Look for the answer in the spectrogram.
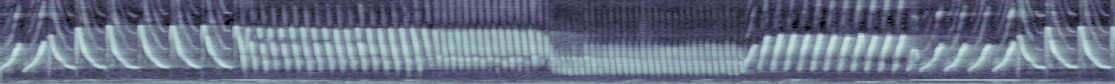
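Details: Local canary song meant to teach young canaries to sing. It opens with quick upward-sweeping chirps and then a sustained high buzzy trill. A lower harsh rattle follows, and it ends with more rapid rising notes and sweeps.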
